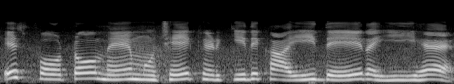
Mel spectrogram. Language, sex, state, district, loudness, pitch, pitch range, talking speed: Hindi, female, Madhya Pradesh, Katni, -13 LUFS, 230 Hz, 215-245 Hz, 120 wpm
